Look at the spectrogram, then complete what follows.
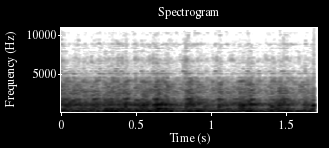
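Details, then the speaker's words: John Deere L130 mower deck spindle spun by hand with pulley removed gives a harsh, gritty grinding rumble like a rut crusher; worn-out spindle bearings needing replacement. "one. Ooh, sound like a rut crusher. That one ain't so bad, but look at that one. Ooh, boy, I bet his neighbors hated him when he had to cut the grass."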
